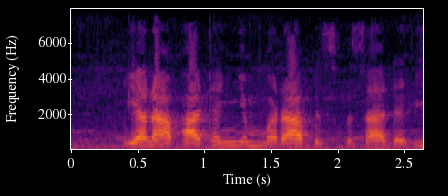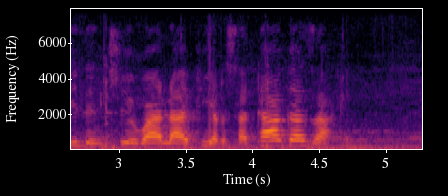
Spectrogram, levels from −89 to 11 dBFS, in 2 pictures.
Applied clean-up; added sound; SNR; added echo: none; Motor vehicle (road); 15 dB; none.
